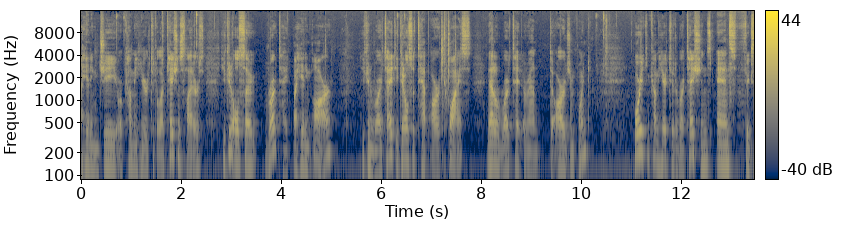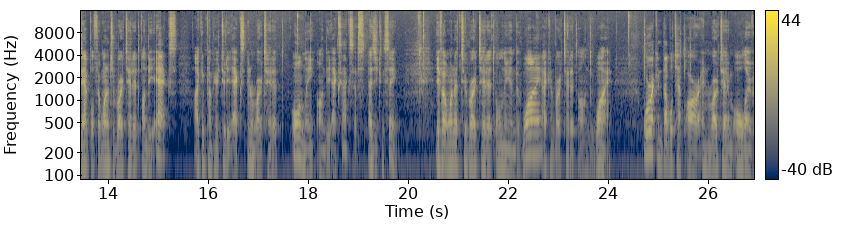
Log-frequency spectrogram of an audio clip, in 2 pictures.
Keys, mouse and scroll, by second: 0.3 g, 0.8 right click, 1.6-6.4 drag, 4.9 r, 6.4 right click, 7.2 r, 10.4 right click, 13.2 scroll up 1, 13.6-16.0 middle drag, 16.0-18.0 drag, 17.9 scroll down 1, 18.0-20.3 middle drag, 20.3-21.3 drag, 21.3-22.5 middle drag, 22.5-26.9 drag, 25.3 r.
